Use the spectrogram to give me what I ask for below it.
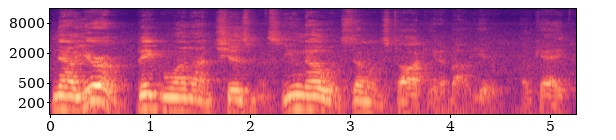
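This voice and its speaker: Amid noticeable background noise and audible room echo, a man speaks at a moderate pace and medium pitch, with lively intonation and big swings in loudness. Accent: American. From Southern California. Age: 60s. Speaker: vlogger. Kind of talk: casual chat.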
